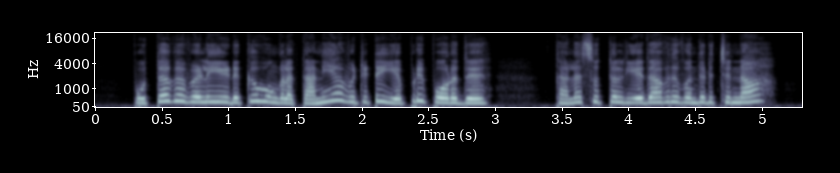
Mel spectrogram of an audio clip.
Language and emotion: Tamil, fearful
